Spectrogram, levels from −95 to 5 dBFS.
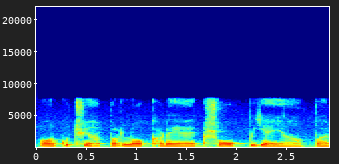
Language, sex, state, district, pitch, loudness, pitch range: Hindi, female, Himachal Pradesh, Shimla, 200 Hz, -15 LUFS, 190-205 Hz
